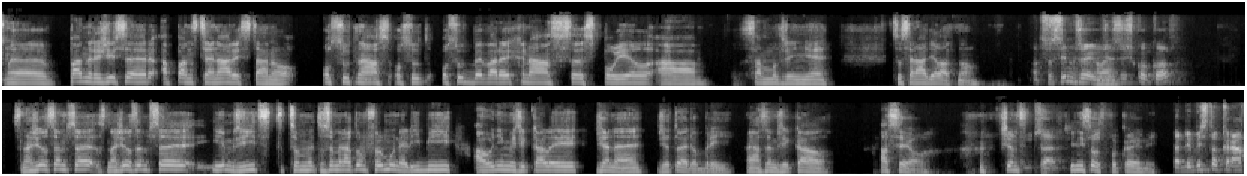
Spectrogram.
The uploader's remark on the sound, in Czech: Nejnovější MZ Live nečekaně přes Zoom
